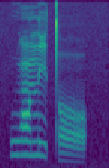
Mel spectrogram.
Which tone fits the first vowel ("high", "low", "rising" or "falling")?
high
